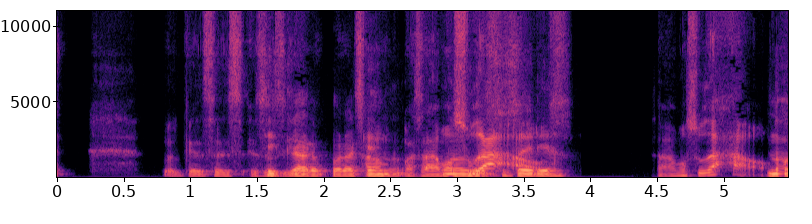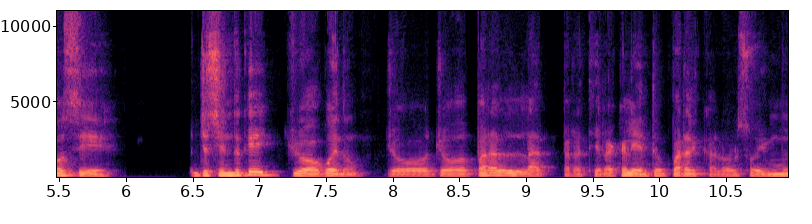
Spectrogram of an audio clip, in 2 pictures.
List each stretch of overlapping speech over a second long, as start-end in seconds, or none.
1.5-3.9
